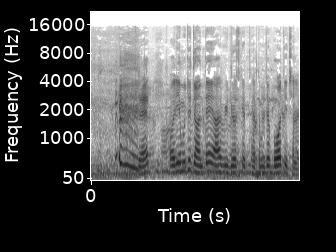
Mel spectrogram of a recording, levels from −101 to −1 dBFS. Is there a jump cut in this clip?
yes; 1 cut; at 0.9 s

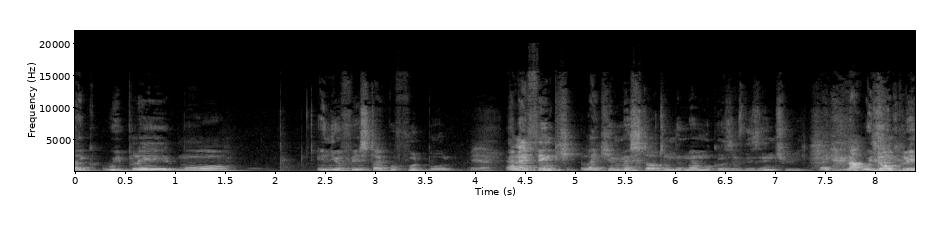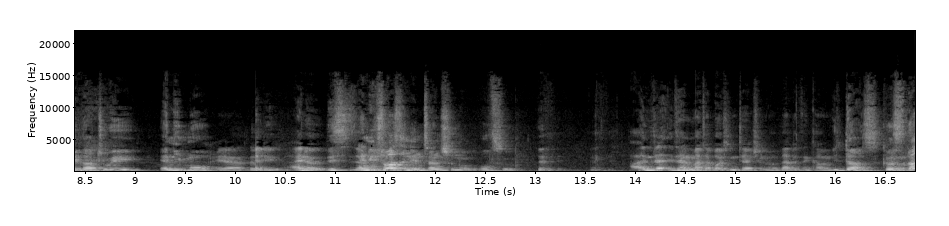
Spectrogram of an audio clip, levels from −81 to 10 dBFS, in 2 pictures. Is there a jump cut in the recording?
yes; 1 cut; at 10.2 s

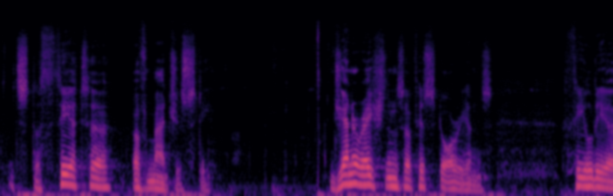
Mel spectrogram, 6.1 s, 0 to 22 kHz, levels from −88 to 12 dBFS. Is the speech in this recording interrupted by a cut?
no; 0 cuts

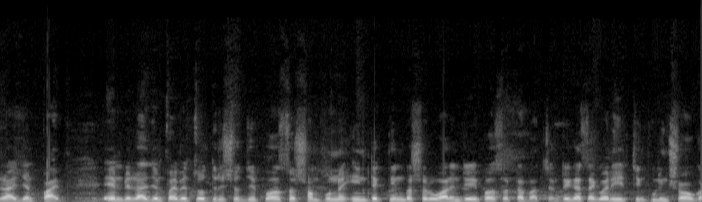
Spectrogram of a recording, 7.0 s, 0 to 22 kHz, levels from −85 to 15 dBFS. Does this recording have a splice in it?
no; 0 cuts

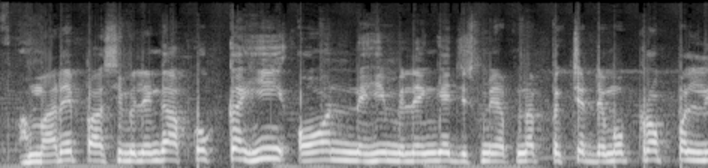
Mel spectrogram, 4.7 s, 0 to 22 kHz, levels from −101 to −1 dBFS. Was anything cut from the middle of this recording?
no; 0 cuts

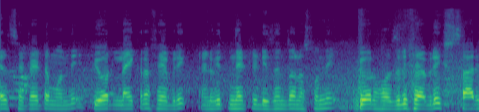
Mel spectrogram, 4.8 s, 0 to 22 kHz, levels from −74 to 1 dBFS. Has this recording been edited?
yes; 1 cut; at 3.5 s

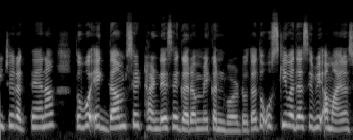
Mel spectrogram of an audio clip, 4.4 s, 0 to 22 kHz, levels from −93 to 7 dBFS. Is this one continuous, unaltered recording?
yes; 0 cuts

